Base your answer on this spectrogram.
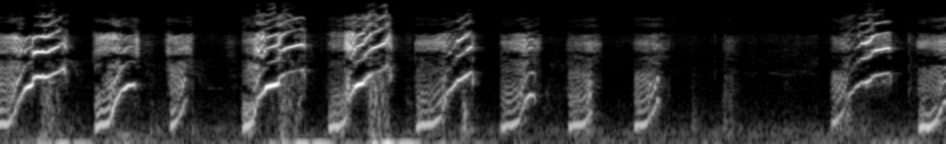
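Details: Loud guinea pig squeals, a series of shrill upward-sweeping whistles about twice per second, some longer and stronger, with a short quiet pause before the last few calls.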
